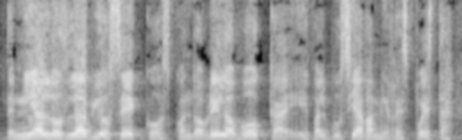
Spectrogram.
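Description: A man with a notably high voice narrates a first-person horror story. He tells it steadily and lifts his pitch further when he speaks the characters' lines. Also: fairly even intonation, normal speed, mellow.

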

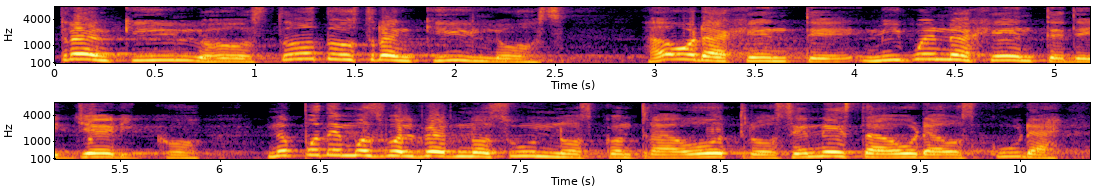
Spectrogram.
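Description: A man's voice: sits high, expressive, moderate pace, dark tone, in a large hall. A man voicing a village pastor who addresses an angry crowd in a narrated horror story. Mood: pleading calm. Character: solemn male village pastor calming a mob.

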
